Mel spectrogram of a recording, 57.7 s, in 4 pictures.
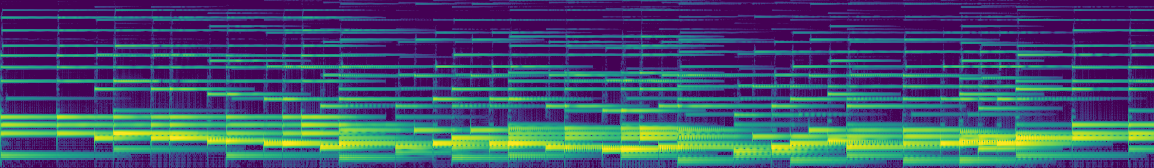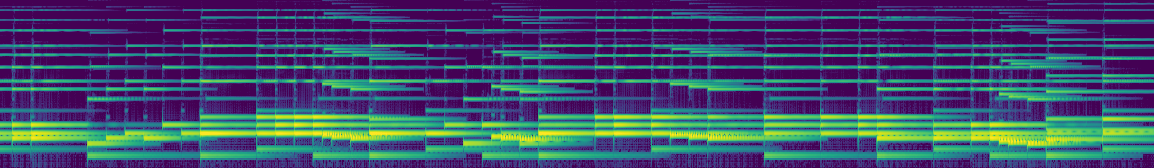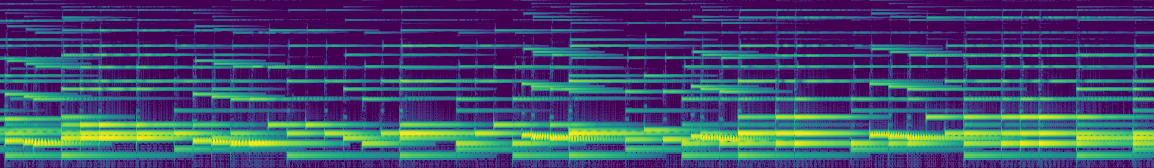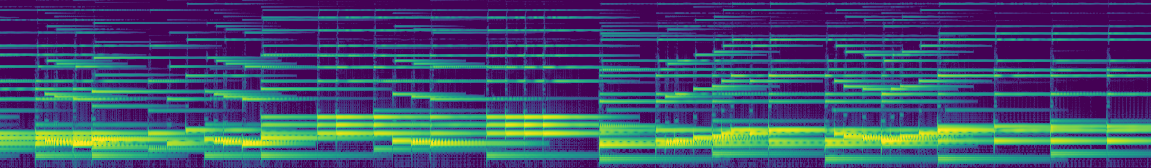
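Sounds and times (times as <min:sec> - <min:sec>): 
MIDI music box melody: 0:00.0 - 0:57.6.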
